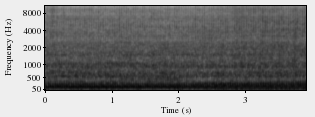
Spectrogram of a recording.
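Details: YardWorks 22-inch 179cc snow thrower after auger belt replacement, blowing snow with throttle up and the auger engaged: a steady, even small-engine drone with no knock or belt squeal. It runs smoothly under load.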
